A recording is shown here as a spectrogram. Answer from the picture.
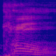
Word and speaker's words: Kang: avengers tower not exactly it reads q-e-n-g and you pronounce that kang yeah now speaking of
